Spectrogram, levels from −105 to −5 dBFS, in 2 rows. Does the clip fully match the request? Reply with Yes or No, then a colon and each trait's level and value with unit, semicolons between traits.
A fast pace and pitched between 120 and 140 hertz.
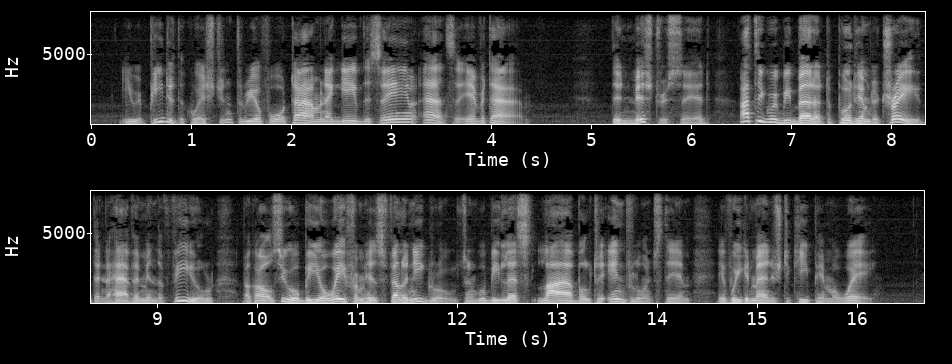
Yes: fast, 225 wpm; low, 135 Hz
